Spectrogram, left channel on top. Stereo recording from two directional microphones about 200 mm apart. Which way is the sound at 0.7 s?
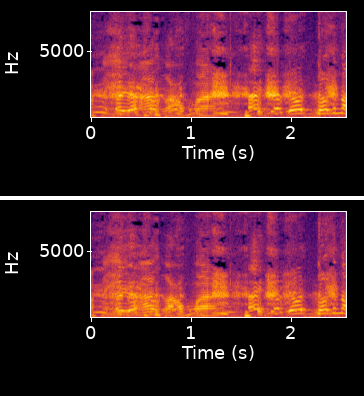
45° right (ahead or behind).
